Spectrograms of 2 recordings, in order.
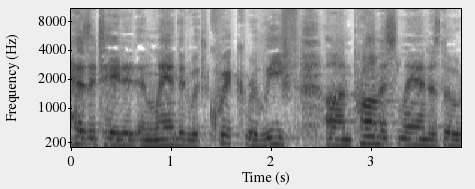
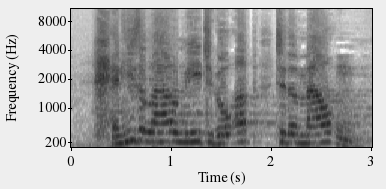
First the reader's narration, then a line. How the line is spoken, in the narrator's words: King cried, building intensity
